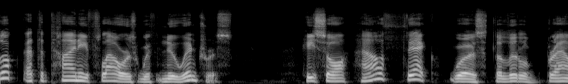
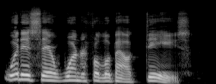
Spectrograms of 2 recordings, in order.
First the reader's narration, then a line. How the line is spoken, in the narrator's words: demanded Peter, a little sharply, for he felt a little put out that anyone should think he didn't see all there was to be seen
